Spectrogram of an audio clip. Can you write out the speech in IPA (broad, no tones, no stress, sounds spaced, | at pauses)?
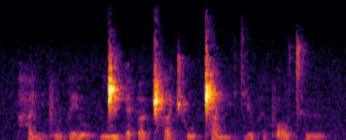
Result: h a i̯ nʲ e pʼ u y̯ p e u̯ | ŋ͡ǁ i ɠ ɛ ɠ ɐ y̯ ǁʰ ɐ t͡ʃʼ u ʔ ǁ a nʲ e ʔ tʲ a u̯ h ɘ pʼ ɔ u̯ t͡sʼ ɨ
